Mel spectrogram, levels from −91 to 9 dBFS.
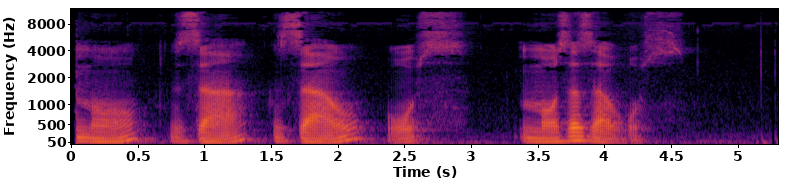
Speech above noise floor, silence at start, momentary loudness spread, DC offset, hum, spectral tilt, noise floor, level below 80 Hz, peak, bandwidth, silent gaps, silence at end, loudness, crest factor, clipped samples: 29 dB; 0.05 s; 15 LU; under 0.1%; none; -5 dB/octave; -59 dBFS; -42 dBFS; -12 dBFS; 11.5 kHz; none; 0.1 s; -31 LUFS; 20 dB; under 0.1%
